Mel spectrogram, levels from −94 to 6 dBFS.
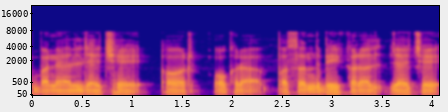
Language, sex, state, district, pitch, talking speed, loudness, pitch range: Maithili, male, Bihar, Saharsa, 90 Hz, 145 wpm, -16 LUFS, 90-95 Hz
